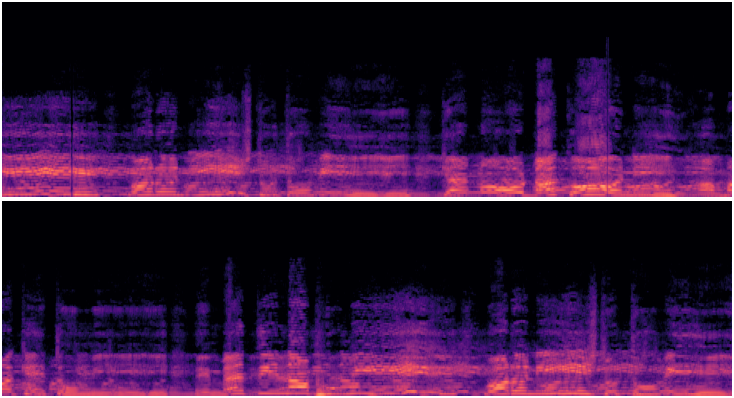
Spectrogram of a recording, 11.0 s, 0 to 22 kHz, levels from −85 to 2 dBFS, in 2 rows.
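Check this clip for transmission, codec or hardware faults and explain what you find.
Two faults are audible: a comb-filter colouration that lasts the whole clip, and two brief silent holes from gaps between stream segments.

Channel delay (comb filtering) runs from start to finish. One channel arrives roughly 10 ms behind the other, and when they fold to mono, shared content cancels at evenly spaced frequencies starting near 40 Hz. The result is a hollow, phasey tone with static notches. Because the notches never move, it differs from a flanger's sweep or the smeared decay of room reverb.

A gap between stream segments occurs at 0.51 to 0.54 s (about 21 ms) and again at 4.53 to 4.55 s (about 13 ms). Segment timestamps leave a small gap that the player fills with silence, creating a sharp-edged hole. The gaps fall about 4 s apart, matching the segment length. Unlike a packet dropout, nothing is lost: the sound resumes exactly where it stopped, just slightly delayed.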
